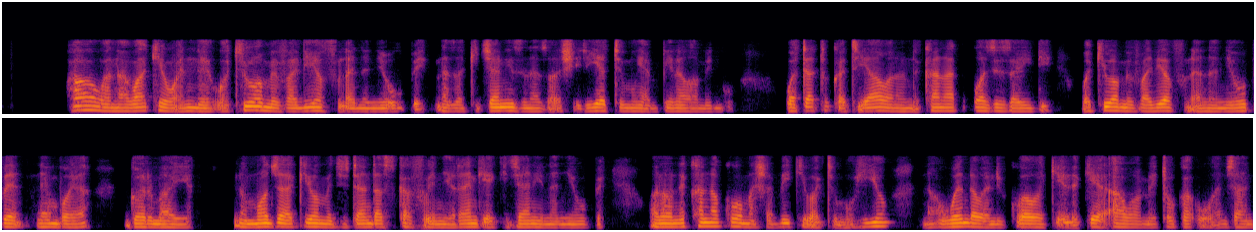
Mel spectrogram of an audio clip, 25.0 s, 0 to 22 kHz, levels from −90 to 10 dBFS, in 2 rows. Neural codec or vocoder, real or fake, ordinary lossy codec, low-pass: codec, 16 kHz, 1.1 kbps, Voila-Tokenizer; fake; AAC, 48 kbps; 5.4 kHz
